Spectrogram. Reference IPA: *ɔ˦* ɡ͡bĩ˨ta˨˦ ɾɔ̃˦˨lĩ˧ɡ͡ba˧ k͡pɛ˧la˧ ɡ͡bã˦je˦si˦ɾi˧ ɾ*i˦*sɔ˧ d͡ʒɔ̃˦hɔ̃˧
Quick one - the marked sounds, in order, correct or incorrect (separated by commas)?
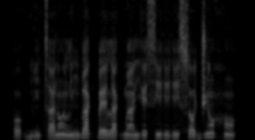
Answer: incorrect, correct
